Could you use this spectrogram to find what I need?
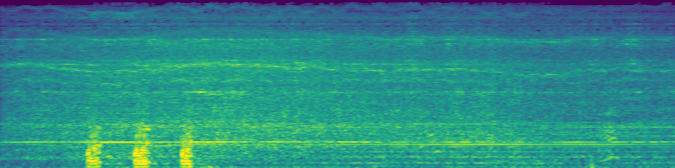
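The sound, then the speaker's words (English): Machines and workers tear down a graffiti-covered wall facade during renovation: a steady, continuous mechanical whirring roar with three heavy thuds near the start. “That's the sound of machines and workers tearing down the facade of the wall, removing all the graffiti as they renovate the entire space.”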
